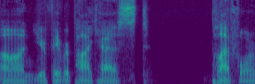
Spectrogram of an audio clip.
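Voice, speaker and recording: A man's very deep, low voice with vocal fry and an American accent. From New Jersey. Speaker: podcaster and strength coach. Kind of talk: casual interview chat.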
